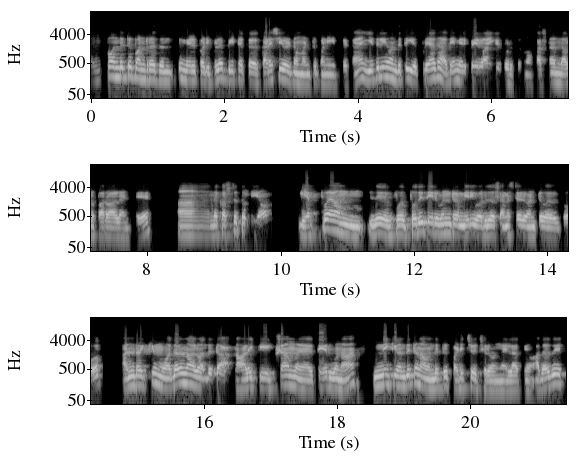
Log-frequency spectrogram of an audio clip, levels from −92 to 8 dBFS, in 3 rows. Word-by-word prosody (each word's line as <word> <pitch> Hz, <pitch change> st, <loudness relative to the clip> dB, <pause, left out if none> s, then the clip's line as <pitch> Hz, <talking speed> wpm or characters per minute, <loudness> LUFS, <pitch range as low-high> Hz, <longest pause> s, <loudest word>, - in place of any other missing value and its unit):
இப்போ 195 Hz, -, -6 dB
வந்துட்டு 185 Hz, 0 st, 0 dB
பண்றது 155 Hz, -2 st, 0 dB
வந்துட்டு, 135 Hz, +5 st, -5 dB
மேல் 140 Hz, 0 st, +3 dB
படிப்பில 135 Hz, +4 st, 0 dB
பிடெக் 140 Hz, -, 0 dB, 0.2 s
கடைசி 145 Hz, +3 st, +1 dB
வருடம் 125 Hz, -6 st, 0 dB
வந்துட்டு 110 Hz, 0 st, -5 dB
பண்ணிட்டு 110 Hz, -1 st, -2 dB
இருக்கேன். 165 Hz, -, +1 dB
இதுலயும் 180 Hz, +3 st, +2 dB
வந்துட்டு 145 Hz, 0 st, -1 dB
எப்படியாவது 165 Hz, +6 st, 0 dB
அதேமாரி 140 Hz, 0 st, 0 dB
பேர் 135 Hz, 0 st, +3 dB
வாங்கி 125 Hz, -1 st, +1 dB
குடுத்துறணும், 110 Hz, -1 st, -8 dB
கஷ்டம் 125 Hz, +3 st, -2 dB
இருந்தாலும் 120 Hz, 0 st, -1 dB
பரவாயில்லன்ட்டு. 110 Hz, -2 st, -1 dB, 0.6 s
அ 120 Hz, -, +3 dB, 0.4 s
அந்த 125 Hz, +1 st, -2 dB
கஷ்டத்தோடயும், -, -, -2 dB, 0.6 s
எப்போ 195 Hz, +11 st, -2 dB, 0.3 s
ம் 125 Hz, -3 st, +1 dB, 0.2 s
இது 140 Hz, +3 st, +2 dB, 0.2 s
பொ 135 Hz, -, +2 dB, 0.2 s
பொதுத் 155 Hz, +3 st, +1 dB
தேர்வுன்ற 145 Hz, -2 st, +2 dB
மாரி 130 Hz, +2 st, +3 dB
வருதோ, 125 Hz, +1 st, +1 dB
செமஸ்டர் 125 Hz, +1 st, 0 dB
வந்துட்டு 115 Hz, +1 st, -1 dB
வருதோ, 110 Hz, -1 st, -1 dB, 0.5 s
அன்றைக்கு 155 Hz, +4 st, +1 dB, 0.2 s
மொதல் 165 Hz, +8 st, +2 dB
நாள் 155 Hz, -5 st, +2 dB
வந்துட்டு 125 Hz, 0 st, -1 dB, 0.3 s
நாளைக்கு 130 Hz, +2 st, +2 dB
எக்ஸாம் 155 Hz, +4 st, +2 dB, 0.4 s
தேர்வுனா, 130 Hz, -4 st, +2 dB, 0.4 s
இன்னைக்கு 165 Hz, +1 st, +2 dB
வந்துட்டு 165 Hz, +4 st, +1 dB
நான் 130 Hz, -5 st, +1 dB
வந்துட்டு 125 Hz, +3 st, -1 dB
படிச்சு 125 Hz, 0 st, 0 dB
வச்சுருவேங்க 105 Hz, 0 st, -3 dB
எல்லாத்தையும். 110 Hz, +1 st, -2 dB
அதாவது 140 Hz, +8 st, +2 dB
135 Hz, 145 wpm, -23 LUFS, 120-155 Hz, 0.6 s, மேல்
